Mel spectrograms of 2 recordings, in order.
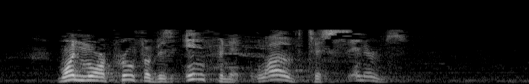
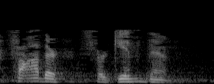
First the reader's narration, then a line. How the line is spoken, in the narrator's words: Jesus bleeds and pleads for them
